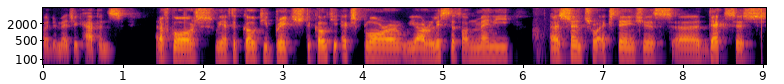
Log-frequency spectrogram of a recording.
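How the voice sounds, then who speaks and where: A man with a Dutch accent speaks at a fairly high pitch and a moderate pace. His intonation is fairly even, and the background is quiet. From Netherlands. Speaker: crypto community writer. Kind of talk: casual chat. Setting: live stream. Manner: halting, many fillers and repetitions.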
